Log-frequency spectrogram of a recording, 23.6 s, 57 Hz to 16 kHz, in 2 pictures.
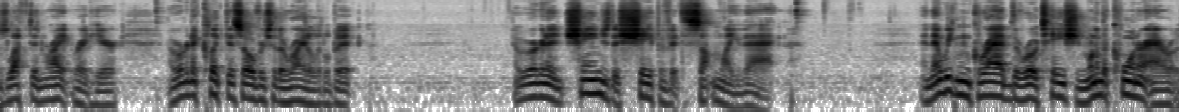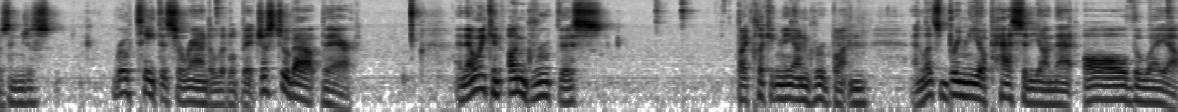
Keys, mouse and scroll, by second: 1.7-8.3 drag, 12.0-14.3 drag, 18.5 click, 21.7-23.5 drag.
